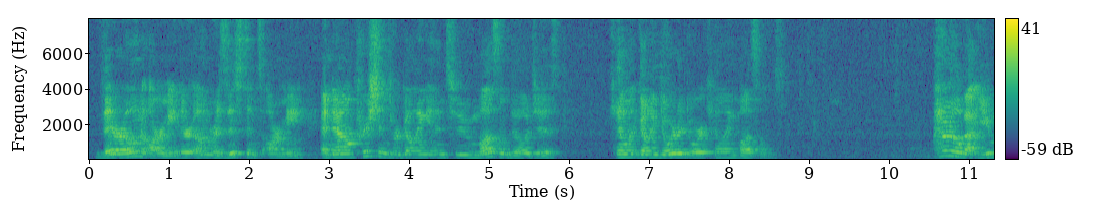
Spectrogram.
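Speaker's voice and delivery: ordinary delivery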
